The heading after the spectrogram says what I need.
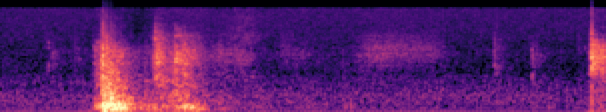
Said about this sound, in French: Il se trouve une porte. Il ouvre la porte et il sort.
